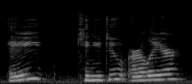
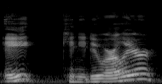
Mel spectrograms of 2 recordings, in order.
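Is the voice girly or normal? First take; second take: girly; normal. First: It is said in a put-on girly voice. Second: It is said in the speaker's ordinary voice.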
